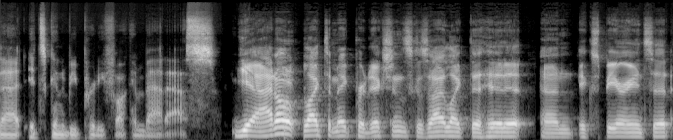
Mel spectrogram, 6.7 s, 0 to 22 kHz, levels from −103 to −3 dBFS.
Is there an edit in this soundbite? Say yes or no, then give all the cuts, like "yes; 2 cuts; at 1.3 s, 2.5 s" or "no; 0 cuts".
yes; 2 cuts; at 3.0 s, 5.8 s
